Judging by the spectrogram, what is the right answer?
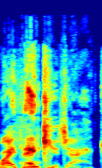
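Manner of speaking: breathy, whispered character voice. Trying a promised impression of a pirate captain: Barbossa voice. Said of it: "I'm gonna try and do my, my Barbosa".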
